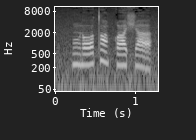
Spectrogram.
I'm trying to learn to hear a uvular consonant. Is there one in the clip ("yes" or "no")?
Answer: yes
